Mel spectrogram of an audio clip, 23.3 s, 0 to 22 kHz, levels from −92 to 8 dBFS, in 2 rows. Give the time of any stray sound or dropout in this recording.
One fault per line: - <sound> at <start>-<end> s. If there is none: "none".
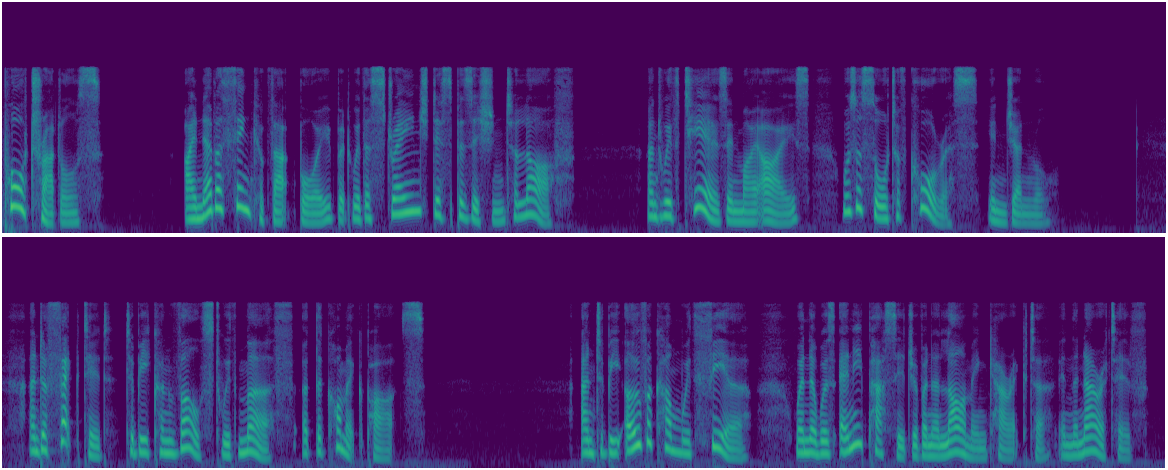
none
